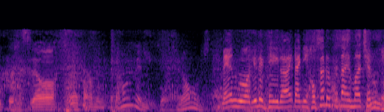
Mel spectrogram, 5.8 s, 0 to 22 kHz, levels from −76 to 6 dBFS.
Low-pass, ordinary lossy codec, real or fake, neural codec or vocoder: none; none; fake; codec, 16 kHz, 1.1 kbps, Voila-Tokenizer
